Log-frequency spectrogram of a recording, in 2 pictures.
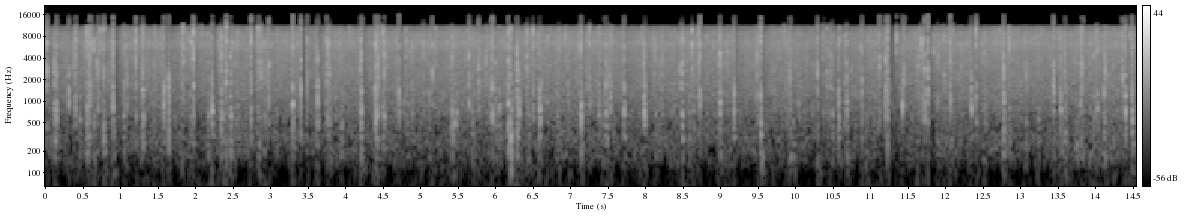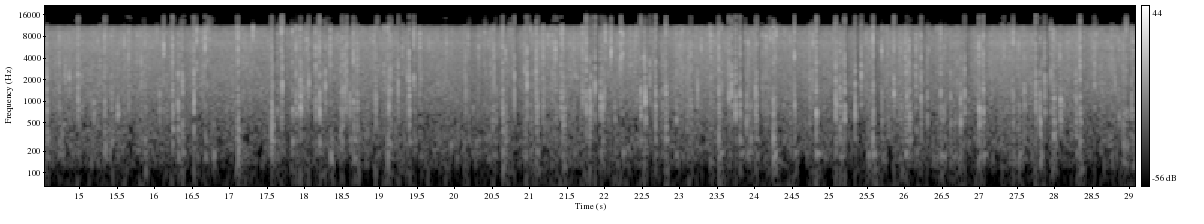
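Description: Heavy rain falling steadily on forest foliage, a dense patter of countless drops.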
